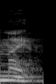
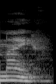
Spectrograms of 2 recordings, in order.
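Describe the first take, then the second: Both takes have the same delivery.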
